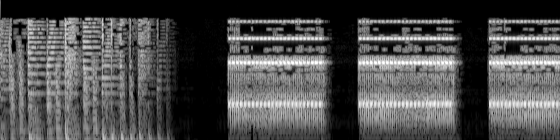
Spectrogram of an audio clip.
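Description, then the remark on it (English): A burst of music gives way to a telephone ringing in three loud, even rings separated by short pauses, clear with no voices. “Afraid to answer it?”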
